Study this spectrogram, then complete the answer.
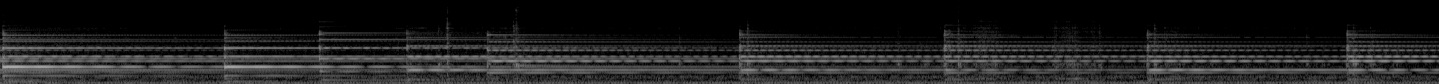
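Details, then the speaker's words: Freshly reassembled Westminster chime clock after first service, top-of-hour test: full Westminster chime, then four slow hour strikes about two seconds apart where one was due (first heard as 3); strike count off, cause not confirmed. "We chimed 3. That's not great. Did you actually count 4? Well, I didn't the first time, but rewatching the video as I edit, I counted 4,"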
